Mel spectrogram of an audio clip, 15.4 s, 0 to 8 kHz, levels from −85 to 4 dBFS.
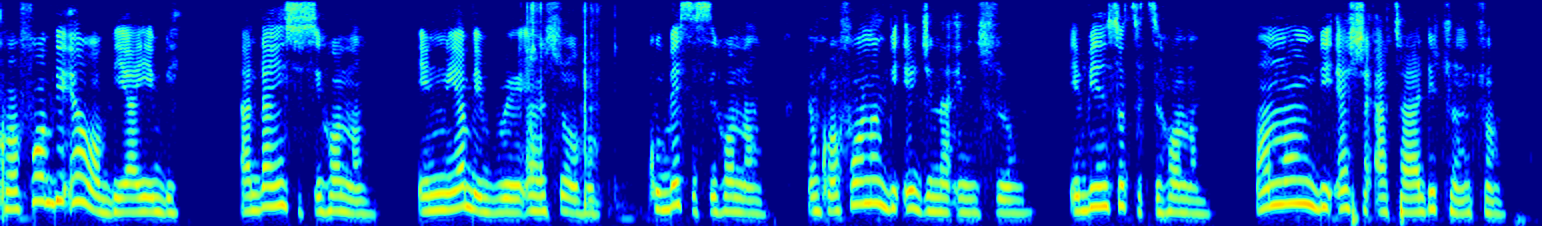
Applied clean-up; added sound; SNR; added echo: neural mask model Resemble Enhance denoiser.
